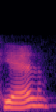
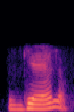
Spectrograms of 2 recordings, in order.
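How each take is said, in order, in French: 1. Le nom se prononce à la flamande. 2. Le nom se prononce à la française. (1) "Ça se prononce réel en flamand. Je sais que je le prononce très mal" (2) "à la française, accent français, donc Gaël, en prononciation française"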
